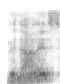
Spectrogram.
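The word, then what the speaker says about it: Viñales: Um event on the following day, we take a tour of the Venales Valley. Is that how it's pronounced?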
